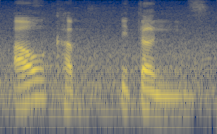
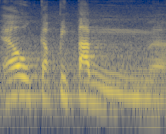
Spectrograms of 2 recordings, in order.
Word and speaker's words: El Capitan: so for the men they used the word I'll cup kittens i prefer the pronunciation El Capitan you know I sufficient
